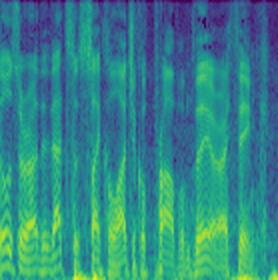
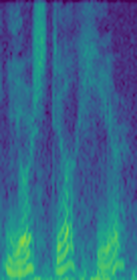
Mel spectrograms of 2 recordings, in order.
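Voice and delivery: astonished; 5 dB quieter, much slower than usual. Acted. Cashier astonished at waiting lady.

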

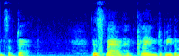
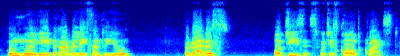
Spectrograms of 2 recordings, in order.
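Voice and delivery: raised, earnest address to a crowd; great earnestness; 4 semitones higher, 5 dB louder than usual. A narrator's reading. Pilate turns to the crowd to offer a choice, in great earnestness. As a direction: put the question earnestly, voice lifted. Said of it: "he said with great earnestness".

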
